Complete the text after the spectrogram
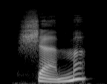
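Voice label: "什么", Chinese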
